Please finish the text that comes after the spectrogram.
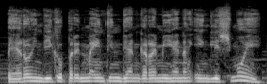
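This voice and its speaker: A young Filipino working-class man played by an actor in a radio love story. He speaks in a slightly high male voice with a playful, humble, smitten manner. Faint music plays behind him. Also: level tone, rapid-fire, darkish tone, close to an everyday voice. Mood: sincere, admiring. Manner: playful, teasing, plain-spoken. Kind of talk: radio drama acting.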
